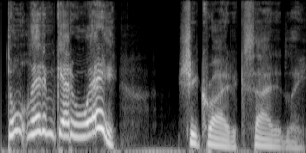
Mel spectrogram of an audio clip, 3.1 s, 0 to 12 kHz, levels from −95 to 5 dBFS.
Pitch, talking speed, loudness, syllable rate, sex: 190 Hz, 155 wpm, -15 LUFS, 5.9 syllables/s, male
